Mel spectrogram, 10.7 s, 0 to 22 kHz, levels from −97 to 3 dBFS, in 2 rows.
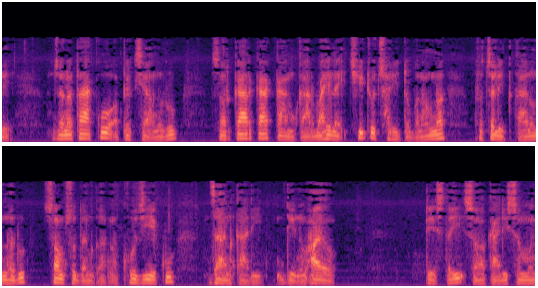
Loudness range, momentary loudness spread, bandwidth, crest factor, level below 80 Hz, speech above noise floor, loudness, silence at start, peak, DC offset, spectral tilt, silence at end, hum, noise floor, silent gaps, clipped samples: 3 LU; 11 LU; 8 kHz; 22 dB; -54 dBFS; 30 dB; -27 LUFS; 0 s; -6 dBFS; under 0.1%; -4.5 dB/octave; 0 s; none; -57 dBFS; none; under 0.1%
